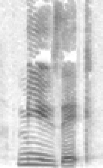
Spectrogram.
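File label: "music", British English; PictureDictionary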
